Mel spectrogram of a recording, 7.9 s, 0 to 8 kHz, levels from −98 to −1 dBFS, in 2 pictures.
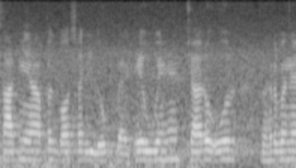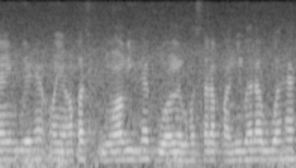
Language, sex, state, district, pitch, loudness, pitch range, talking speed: Hindi, male, Madhya Pradesh, Katni, 155 Hz, -19 LUFS, 150-165 Hz, 220 wpm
